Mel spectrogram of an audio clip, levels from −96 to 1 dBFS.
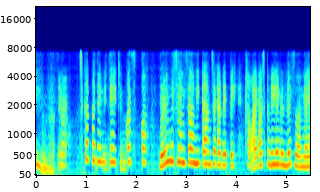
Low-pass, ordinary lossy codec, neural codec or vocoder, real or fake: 7.2 kHz; none; codec, 16 kHz, 0.5 kbps, FreqCodec, smaller model; fake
